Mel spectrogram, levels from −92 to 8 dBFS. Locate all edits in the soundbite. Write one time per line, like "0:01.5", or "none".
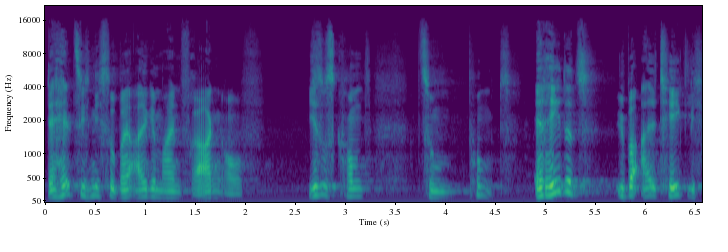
0:04.8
